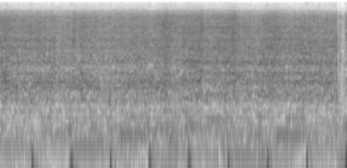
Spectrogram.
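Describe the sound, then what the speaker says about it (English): Vegetable fried rice being tossed with soy sauce in a hot pan, a dense, loud, steady sizzle with regular soft knocks as the pan is moved, close and without talking. "I'm going to add my soy sauce. Toss that through nicely."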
